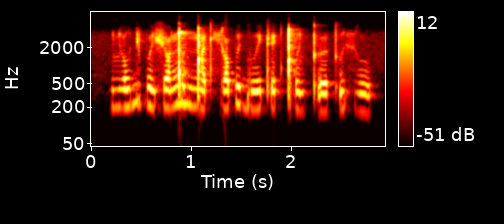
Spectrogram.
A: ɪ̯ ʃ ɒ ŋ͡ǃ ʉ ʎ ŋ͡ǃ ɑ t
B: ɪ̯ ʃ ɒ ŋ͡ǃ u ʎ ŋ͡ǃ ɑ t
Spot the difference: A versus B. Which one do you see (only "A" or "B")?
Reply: B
